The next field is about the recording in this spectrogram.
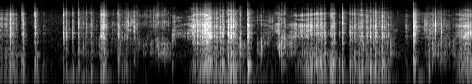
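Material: Soap.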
